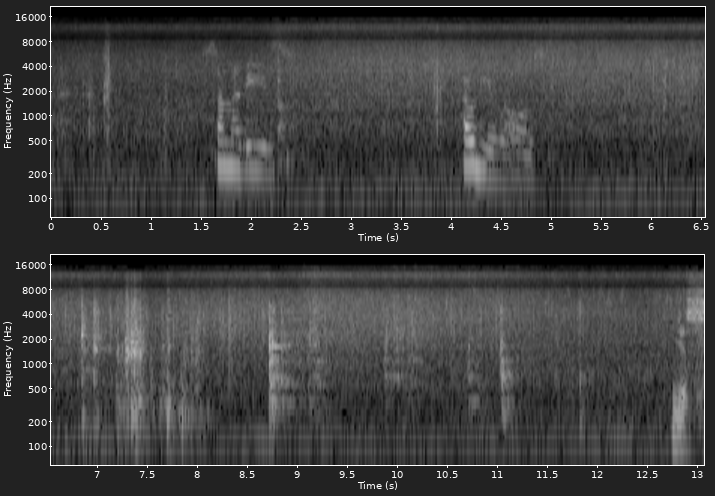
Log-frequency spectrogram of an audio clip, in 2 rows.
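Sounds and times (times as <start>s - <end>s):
butter sizzling on griddle: 0.1s - 13.0s
metal spatula scraping and tapping: 8.7s - 11.2s.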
